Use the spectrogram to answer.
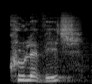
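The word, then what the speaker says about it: Krulewitch: It's the matter of Krulevich versus United States, and I'll spell it.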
